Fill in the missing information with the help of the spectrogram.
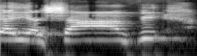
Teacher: A chave termina com E, porém tem o som de I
